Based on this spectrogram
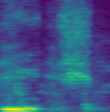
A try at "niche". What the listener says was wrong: It's not niche. It's a niche, like SH. Although it's spelled with a CH, it's pronounced niche.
